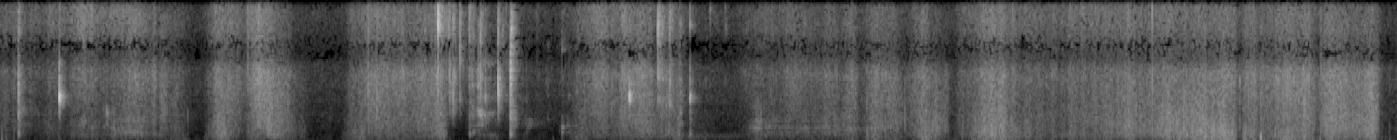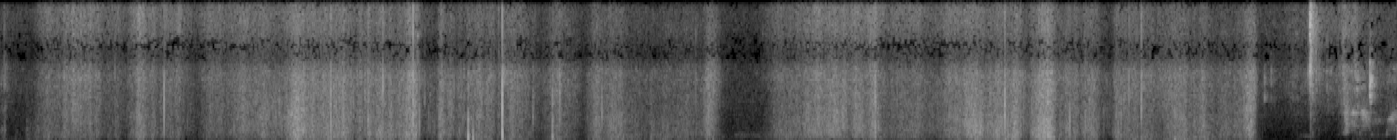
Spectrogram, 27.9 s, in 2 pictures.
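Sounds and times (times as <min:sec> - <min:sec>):
ear cleaning with a soft feather pick: 0:00.0 - 0:05.0, 0:05.7 - 0:27.9
faint steady high hiss: 0:00.0 - 0:27.9.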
